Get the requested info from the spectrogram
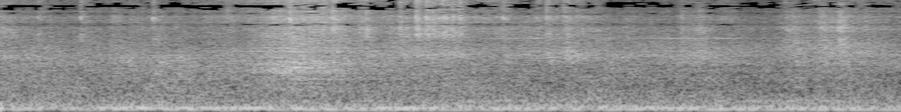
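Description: Norfolk Southern train rolling past, a loud steady low rumble of wheels on rail, with a brief stretch of brighter rattling and hiss about a second and a half in.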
